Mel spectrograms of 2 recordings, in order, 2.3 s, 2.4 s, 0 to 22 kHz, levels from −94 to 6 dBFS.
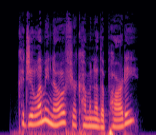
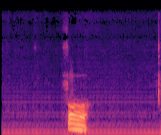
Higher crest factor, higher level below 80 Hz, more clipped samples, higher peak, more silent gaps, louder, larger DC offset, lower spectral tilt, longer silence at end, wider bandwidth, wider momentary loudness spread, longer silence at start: second, 14 dB vs 20 dB; first, -30 dBFS vs -40 dBFS; neither; about the same, -4 dBFS vs -2 dBFS; neither; about the same, -19 LUFS vs -17 LUFS; neither; about the same, -7 dB/octave vs -7.5 dB/octave; first, 0.3 s vs 0 s; second, 13 kHz vs 16 kHz; second, 7 LU vs 25 LU; second, 0.3 s vs 0.95 s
